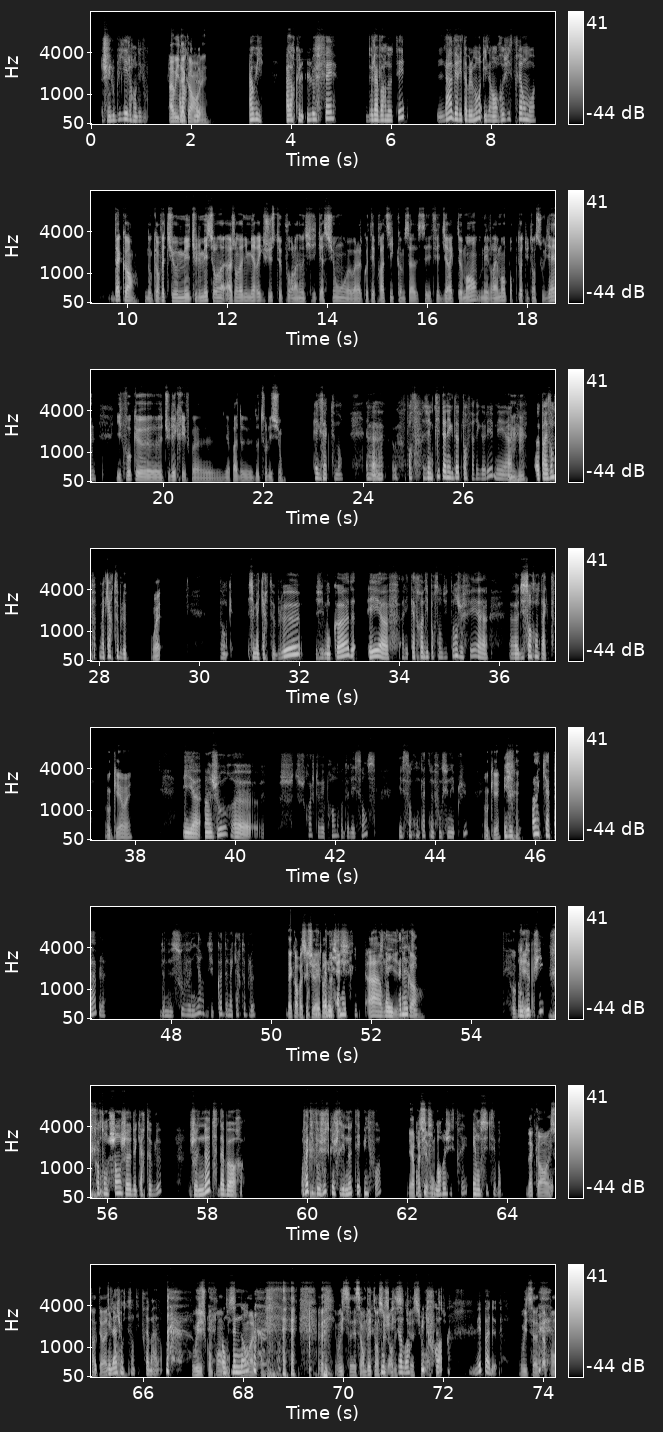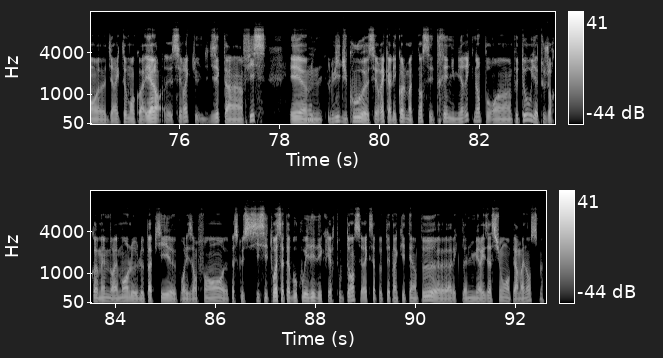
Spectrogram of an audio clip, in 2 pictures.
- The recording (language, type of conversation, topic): French, podcast, Utilises-tu plutôt un agenda numérique ou un agenda papier, et pourquoi as-tu fait ce choix ?
- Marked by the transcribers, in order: other background noise; tapping; laughing while speaking: "pourtant"; blowing; chuckle; chuckle; chuckle; chuckle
